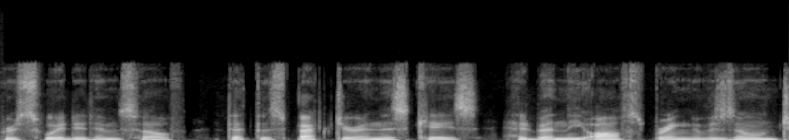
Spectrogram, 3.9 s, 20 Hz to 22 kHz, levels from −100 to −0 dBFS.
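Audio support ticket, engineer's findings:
No faults found in this speech clip. The Opus voice path at 24 kbps in hybrid mode keeps the full band, with only light coding damage.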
